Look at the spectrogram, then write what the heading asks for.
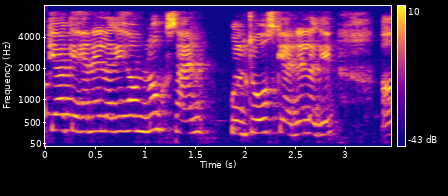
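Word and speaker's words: sans-culottes: सैन कुल्टोस कहने लगे। ये फ्रेंच लैंग्वेज के शब्द हैं तो मे बी प्रोनाउंसिएशन गलत हो सकती है, बेटा आप लोग क्या करना कि इनकी स्पेलिंग सही लिखना।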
